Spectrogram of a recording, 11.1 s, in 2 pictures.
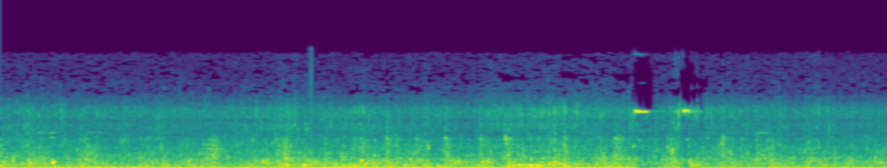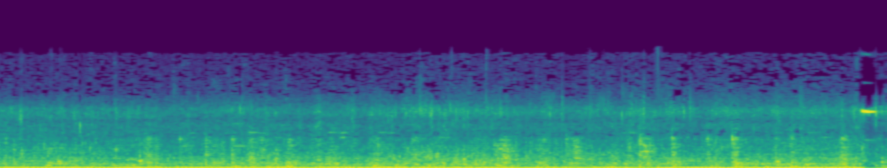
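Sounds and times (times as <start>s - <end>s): river water over gravel: 0.0s - 11.0s
steady low hum: 0.0s - 11.0s.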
